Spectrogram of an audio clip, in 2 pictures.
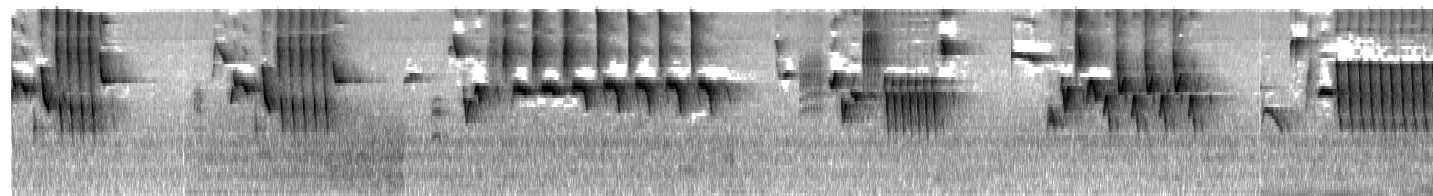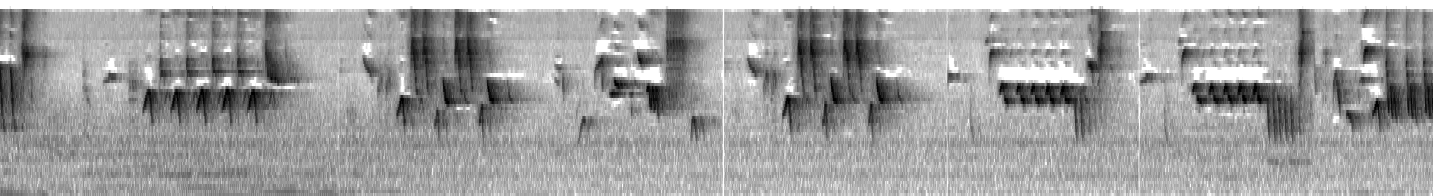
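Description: Common nightingale singing: phrase after phrase of rapid repeated notes and trills, each about one to two seconds long, separated by short pauses.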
